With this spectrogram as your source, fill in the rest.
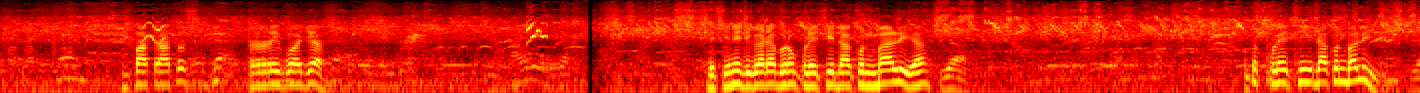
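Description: Many small birds chirp and twitter busily.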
